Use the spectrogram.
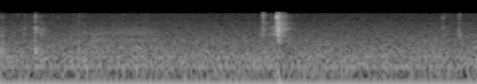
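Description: A Univex Mercury II camera's shutter opens with one sharp, quiet click, preceded by a faint tick, in an otherwise hushed room.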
